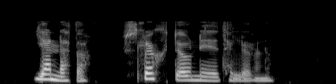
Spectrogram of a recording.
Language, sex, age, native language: Icelandic, female, 14, Icelandic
